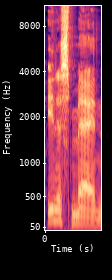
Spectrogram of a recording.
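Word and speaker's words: Enys Men: So Mark Jenkins, his next film is going to be the Cornichette horror film Ennis Man. Or maybe Ennis Man. Maybe it'll be Ennis Man. But I'll say, sorry, I butchered this title. Enos Men, not Man.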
